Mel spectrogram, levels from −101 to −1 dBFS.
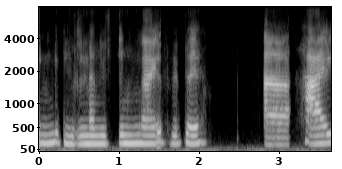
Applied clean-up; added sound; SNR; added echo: neural diffusion model UNIVERSE++.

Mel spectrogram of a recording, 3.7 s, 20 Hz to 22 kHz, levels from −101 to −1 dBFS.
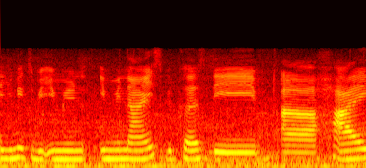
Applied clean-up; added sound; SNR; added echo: none; none; none; none.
